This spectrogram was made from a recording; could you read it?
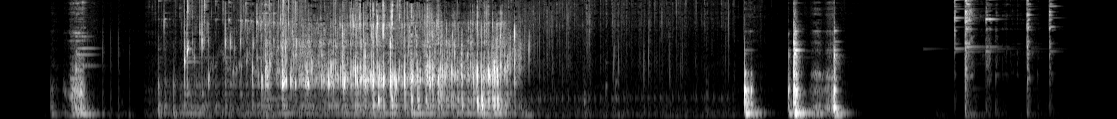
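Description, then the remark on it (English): A single china clink, then about three seconds of steady tea pouring into cups in a living room, followed by a few sharp clinks of cups and some light taps. “Some tea? Yes, please.”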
